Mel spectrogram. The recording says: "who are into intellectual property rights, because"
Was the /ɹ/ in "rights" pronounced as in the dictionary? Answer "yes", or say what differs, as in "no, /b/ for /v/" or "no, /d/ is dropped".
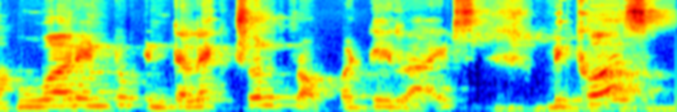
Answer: no, /l/ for /ɹ/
